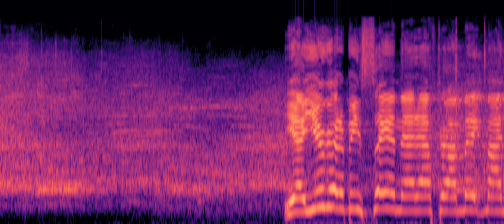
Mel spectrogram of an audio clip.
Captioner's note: crowd cheering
